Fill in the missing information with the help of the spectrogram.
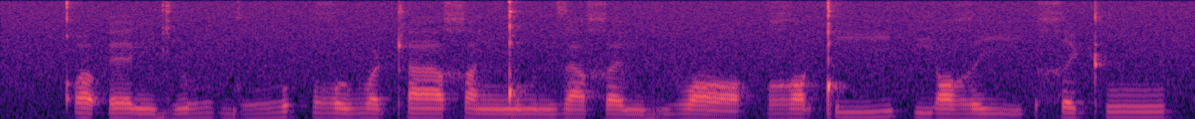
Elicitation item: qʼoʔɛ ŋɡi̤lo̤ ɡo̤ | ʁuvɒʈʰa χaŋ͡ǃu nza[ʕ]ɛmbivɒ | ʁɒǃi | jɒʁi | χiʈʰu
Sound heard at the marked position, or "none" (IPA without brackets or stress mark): χ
